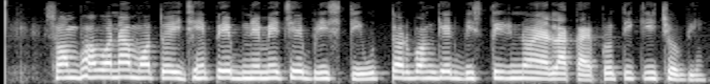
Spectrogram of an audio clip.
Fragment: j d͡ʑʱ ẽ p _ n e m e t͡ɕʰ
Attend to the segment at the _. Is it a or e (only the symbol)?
e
